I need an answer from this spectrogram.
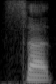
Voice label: "sat2", taiwanese syllable

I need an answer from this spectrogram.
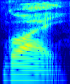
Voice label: "ghuai3", Taiwanese syllable

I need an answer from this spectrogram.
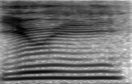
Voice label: "yiui1", Taiwanese

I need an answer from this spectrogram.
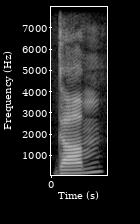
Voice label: "gham9", Taiwanese syllable

